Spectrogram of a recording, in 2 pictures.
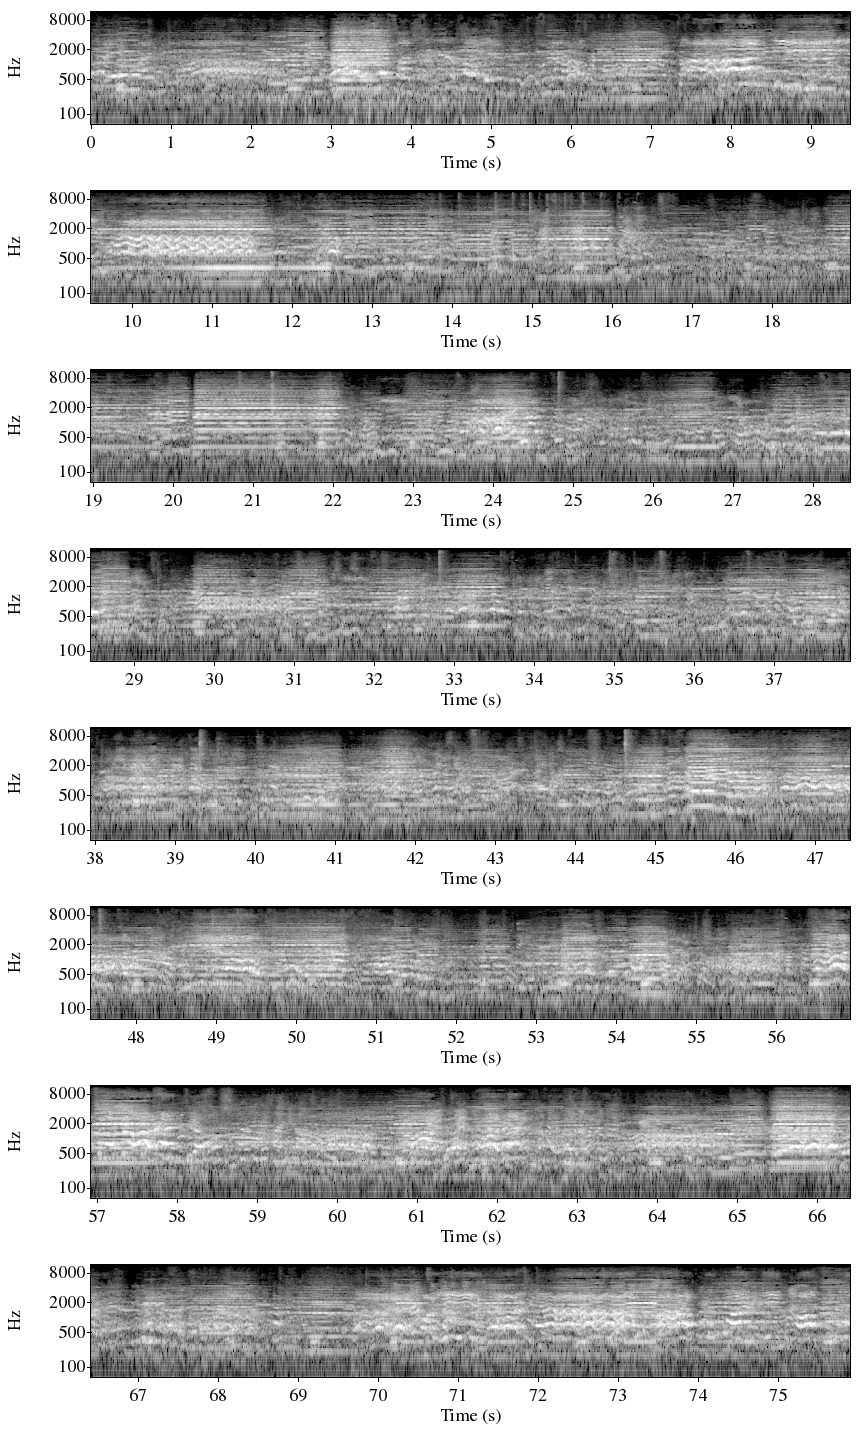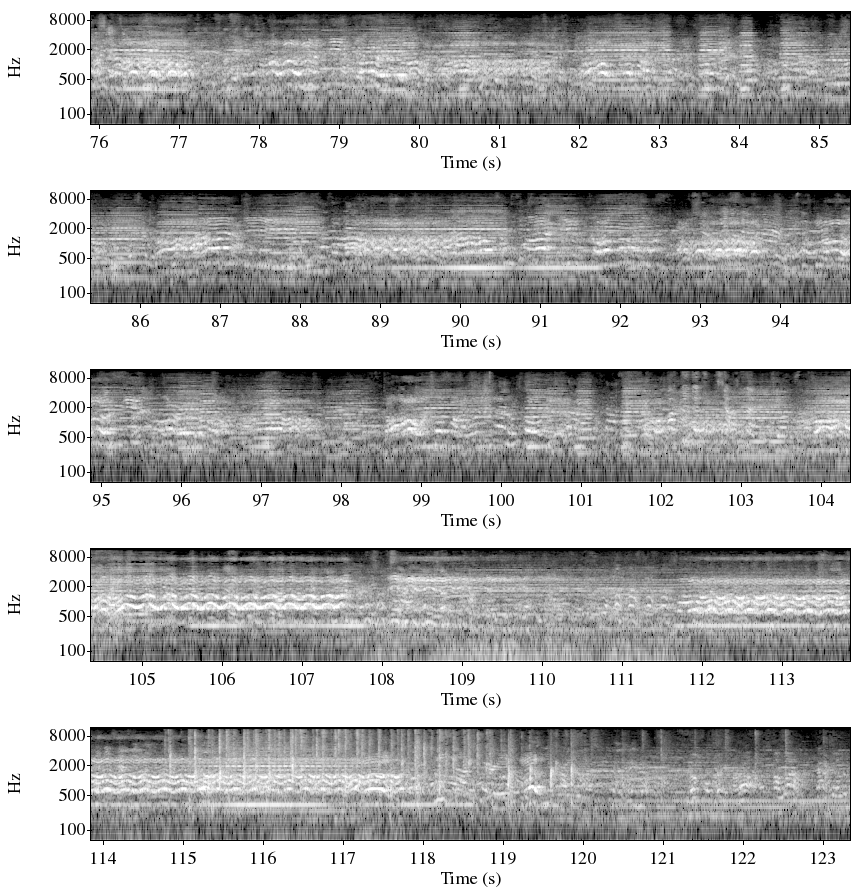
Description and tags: street musician singing with accordion outdoor tourist dining street Beijing, China
accordion, outdoor, street, tourist, China, singing, dining, musician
